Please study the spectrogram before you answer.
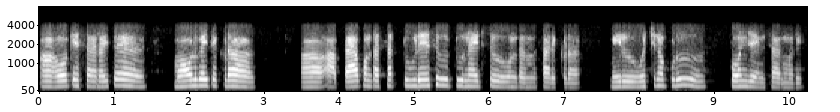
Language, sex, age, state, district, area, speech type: Telugu, male, 18-30, Andhra Pradesh, Guntur, urban, conversation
